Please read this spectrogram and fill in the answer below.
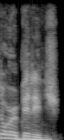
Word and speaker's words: Orobitg: Yeah. it's Orobitg. Orobitg. Like Buttigieg.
